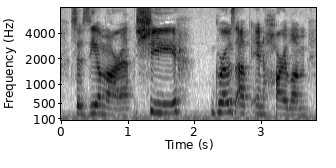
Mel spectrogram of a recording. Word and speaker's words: Xiomara: right I think it's Xiomara it starts with an X but I think it's pronounced as a Z so Xiomara she grows up in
